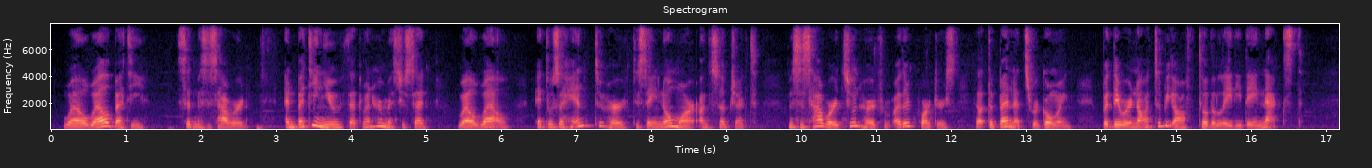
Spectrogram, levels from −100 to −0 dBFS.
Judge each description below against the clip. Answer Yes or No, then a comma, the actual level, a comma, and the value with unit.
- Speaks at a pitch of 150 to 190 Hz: Yes, medium, 185 Hz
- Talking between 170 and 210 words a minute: Yes, average, 185 wpm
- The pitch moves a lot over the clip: No, average, 2.8 semitones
